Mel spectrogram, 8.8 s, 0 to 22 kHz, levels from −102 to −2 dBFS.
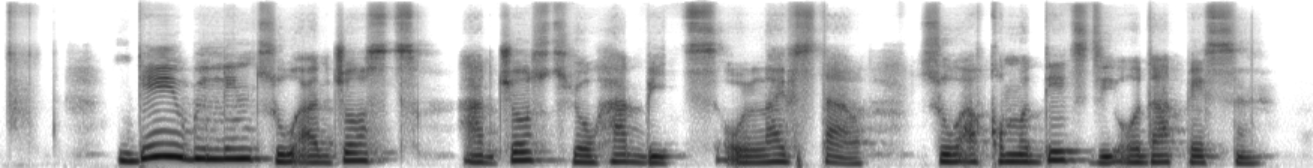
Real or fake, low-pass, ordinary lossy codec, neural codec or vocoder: fake; none; none; autoencoder, 48 kHz, 32 numbers a frame, DAC-VAE, trained on Japanese speech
